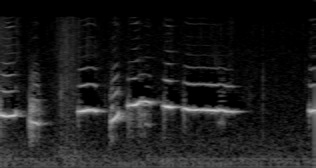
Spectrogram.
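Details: Pet male cockatiel whistling a learned theme tune it has taken a liking to, mid-pitched clear whistled notes, some sliding and rising, a few notes missed or out of order, with short pauses between phrases.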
